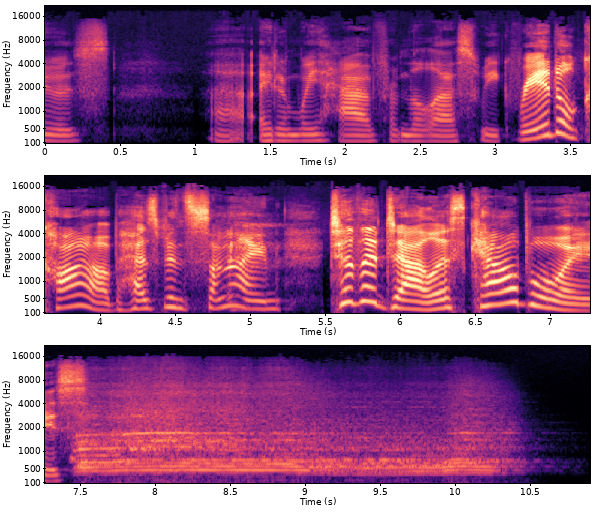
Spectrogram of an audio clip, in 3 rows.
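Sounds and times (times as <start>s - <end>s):
speech: 0.0s - 0.5s, 1.1s - 7.9s
train whistle: 7.4s - 10.8s.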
